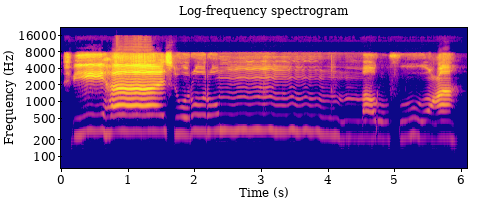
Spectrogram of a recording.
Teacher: pengucapan ra tafkhim, ya itu harus ditebalkan ya. Fiha sururum marfu'ah, tadi kurang tebalnya.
